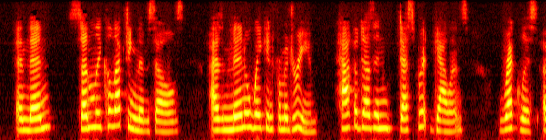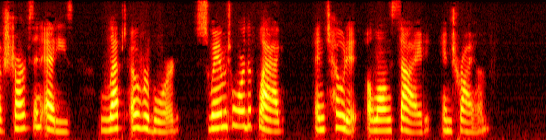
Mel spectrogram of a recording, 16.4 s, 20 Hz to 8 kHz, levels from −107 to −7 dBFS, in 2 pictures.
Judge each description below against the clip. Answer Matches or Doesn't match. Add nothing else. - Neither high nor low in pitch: Doesn't match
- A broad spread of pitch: Doesn't match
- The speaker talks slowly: Matches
